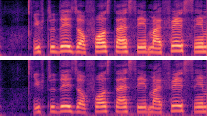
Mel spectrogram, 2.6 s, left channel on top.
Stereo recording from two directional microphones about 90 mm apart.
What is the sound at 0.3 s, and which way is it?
Speech, 60° left (ahead or behind).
